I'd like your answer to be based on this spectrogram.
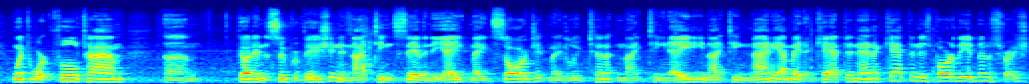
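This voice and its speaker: With an American accent, the speaker rattles along at a very fast pace with lively intonation over noticeable background noise. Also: man, medium pitch for a man. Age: 60s. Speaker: sheriff candidate, retired law enforcement officer. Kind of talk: interview. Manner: halting, many fillers.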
